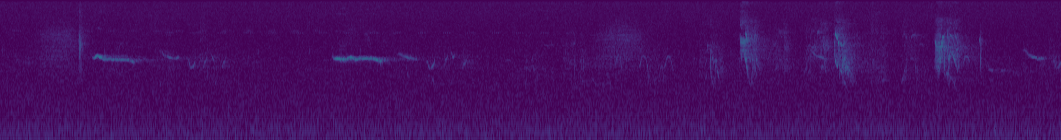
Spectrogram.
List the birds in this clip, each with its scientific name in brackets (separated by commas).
White-browed Sparrow-Weaver (Plocepasser mahali), Red-backed Scrub-Robin (Cercotrichas leucophrys)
